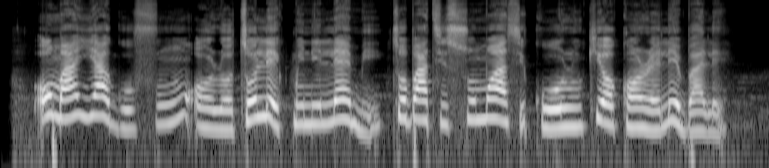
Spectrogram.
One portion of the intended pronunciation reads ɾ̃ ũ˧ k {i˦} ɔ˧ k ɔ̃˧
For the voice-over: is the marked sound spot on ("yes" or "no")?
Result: yes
